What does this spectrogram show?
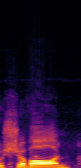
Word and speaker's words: Siobhan: Yeah, I saw something yesterday on YouTube about American people trying to pronounce Irish names. You ever seen that? Yes. You know, Siobhan and Tig, T-A-D-H-G, Tig, and Caoimhe, C-A-O-I-M-H-E, Caoimhe.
